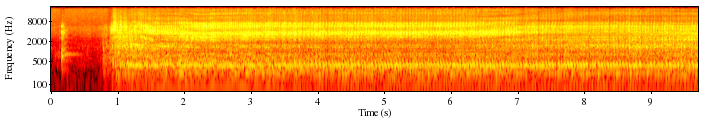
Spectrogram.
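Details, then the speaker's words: 1971 Johnson 20 hp two-stroke outboard after a throttle-cam and butterfly adjustment. It catches, surges up and down, then holds a high buzzy idle. Idle is unstable whichever carb is fitted; owner suspects an air leak somewhere, not confirmed. "It does the same thing every freaking time. It's too high. It's too low. It's too this. It's too that. Just not freaking getting it. Unless there's some kind of weird air leak or something sucking a little air somewhere."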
